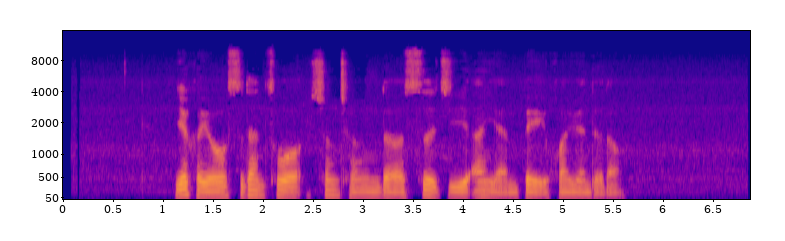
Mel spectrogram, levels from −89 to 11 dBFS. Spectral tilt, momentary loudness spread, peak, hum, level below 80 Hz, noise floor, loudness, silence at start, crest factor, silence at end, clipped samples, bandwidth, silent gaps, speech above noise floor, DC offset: -5.5 dB/octave; 8 LU; -4 dBFS; none; -52 dBFS; -54 dBFS; -22 LUFS; 1.1 s; 20 dB; 1.3 s; under 0.1%; 11 kHz; none; 33 dB; under 0.1%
